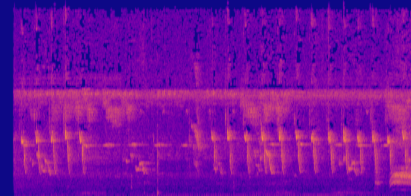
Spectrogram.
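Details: Jungle babbler calling while grooming: harsh, rasping chirps repeated about three times a second in a steady run, with a softer low hum and a brief louder mewing note near the end.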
